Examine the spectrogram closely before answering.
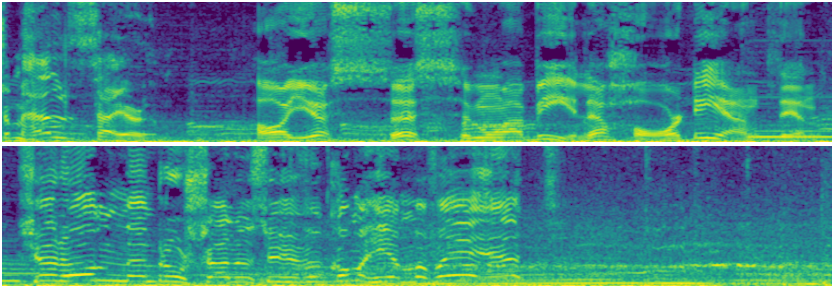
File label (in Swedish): Reklam för TJ transport - kul västgötska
